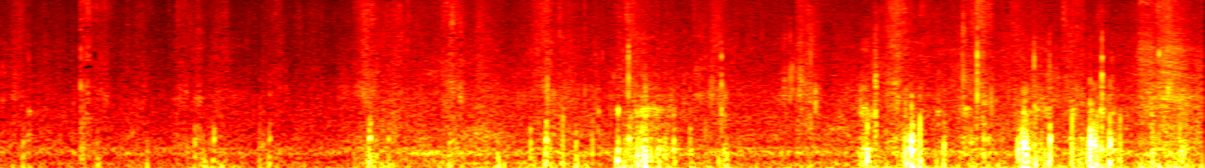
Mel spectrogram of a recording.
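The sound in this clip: Footsteps walk around a forest at night, a steady run of soft crunching steps on the ground that carries on through the whole stretch, with no talk.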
